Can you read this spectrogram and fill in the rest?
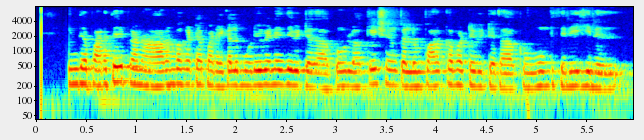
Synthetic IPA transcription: ɪnd̪ɐpɐɾɐt̪ːɪrkaːnɐaːɾɐmbɐɣɐʈːɐpɐɳɐɪɣɐɭmʊɽɪʋɛɳɐnd̪ɯʋɪʈːɐðaːɣɯmlɔkeːʂɐnɡɐɭɯmpaːɾkɐpːɐʈːɯʋɪʈːɐðaːɣɯmʊŋɡɯt̪ɛɾɪɣɪrɐðɯ

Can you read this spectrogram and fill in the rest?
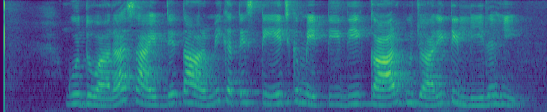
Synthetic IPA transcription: ɡʊd̪ʋaːɾaːsaːɪb̚d̪eːt̪aːɾmɪkət̪eːsʈeːd͡ʒkəmeːʈiːd̪iːkaːɾɡʊd͡ʒaːɾiːʈɪlːiːɾəɦiː

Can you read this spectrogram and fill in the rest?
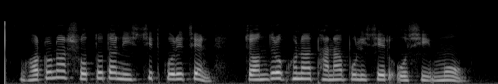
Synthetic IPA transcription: ɡʱɔʈonaɾʃot̪ːot̪aniʃt͡ɕit̪okoɾet͡ɕʰen | t͡ɕɔnd̪ɾoɡʱonat̪ʰanapuliʃeɾoʃimo

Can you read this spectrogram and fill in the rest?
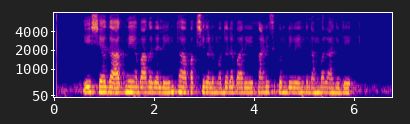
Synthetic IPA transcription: eːʂjaːd̪ɐaːɡnɛjɐbʱaːɡɐd̪ɐlːiːnt̪ɐɦɐpɐkʂiɡɐɭumɔd̪ɐlɐbaːɾiɡe̞kaːɳisiko̞ɳɖiʋe̞ːnd̪unɐmbɐlaːɡid̪e̞

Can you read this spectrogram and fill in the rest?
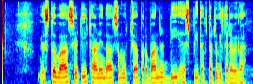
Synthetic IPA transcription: ɪst̪õːbaːd̪sɪʈiʈʰaːñed̪asəmuːt͡ʃapəɾbə̃nd̪ɖiːɛːspiːd̪əft̪əɾt̪əkit̪ad͡ʒəʋeːɡaː

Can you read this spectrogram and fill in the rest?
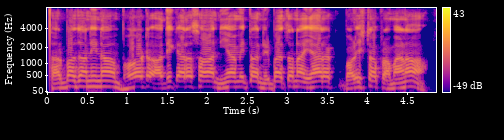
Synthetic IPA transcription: sʌrbʌd͡zʌninʌbʱoʈʌd̪ʱikaɾɔsʌɦnijʌmit̪ʌnirbat͡sʌnʌjɦaɾʌkbʌɭisʈʰʌprʌmaɽ̃ʌ

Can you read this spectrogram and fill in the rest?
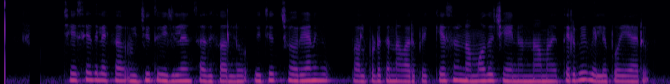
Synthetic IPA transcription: t͡ʃe̞ːseːd̪ilɛːkɐʋid͡ʒjut̪ʋid͡ʒɐlensɐd̪ʱikaːɾuloːʋid͡ʒjut̪̚t͡ʃoːɾjaːnikipɐlɐpɐɽut̪unːɐʋaːɾipɐke̞ːsulunɐmoːd̪ut͡ʃeːjɐnunːaːmɐnɐt̪elipiʋe̞ɭːipoːjaːɾu

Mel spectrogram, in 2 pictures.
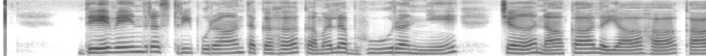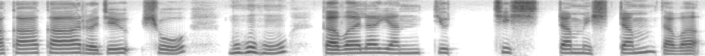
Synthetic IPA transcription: d̪eːʋeːnd̪ɾɐst̪ɾipuɾaːnt̪ɐkɐɦɐkɐmɐlɐbʱuːɾɐnjeː | t͡ʃɐnaːkaːlɐjaːɦɐkaːkaːkaːɾɐd͡ʒɐʃoː | muɦuɦũ | kɐʋɐlɐjɐnt̪ju | t͡ʃiʂʈɐmiʂʈɐmt̪ɐʋɐ

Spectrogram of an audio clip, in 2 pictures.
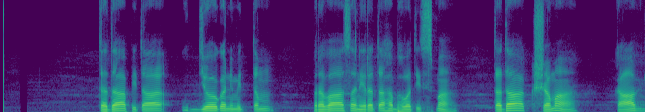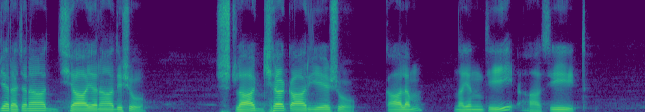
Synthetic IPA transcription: t̪ɐd̪aːpit̪aː | ud̪joːɡɐnimit̪ːɐm | pɾɐʋaːsɐniɾɐt̪ɐɦɐ̆bʱɐʋɐt̪ismɐ | t̪ɐd̪aːkʂɐmɐ | kaːʋjɐɾɐt͡ʃɐnaːd̪ʱjaːjɐnaːd̪iʂu | ʃlaːɡʱjɐkaːɾjeːʂu | kaːlɐm | nɐjɐnt̪iːaːsiːt̪

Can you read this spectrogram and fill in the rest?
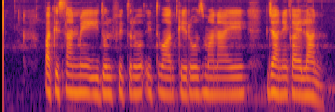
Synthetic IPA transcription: paːkɪst̪aːnmẽiːd̪ʊlfɪt̪ɾɪt̪waːɾkeɾoːzmənaːed͡ʒaːnekaɛːlaːn

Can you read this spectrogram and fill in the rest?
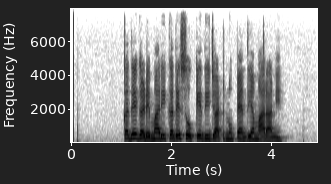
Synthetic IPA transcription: kəd̪eːɡəɽeːmaːɾiːkəd̪eːsoːkeːd̪iːd͡ʒəʈnũːpɛ̃ːnd̪ijãːmaːɾãːneː

